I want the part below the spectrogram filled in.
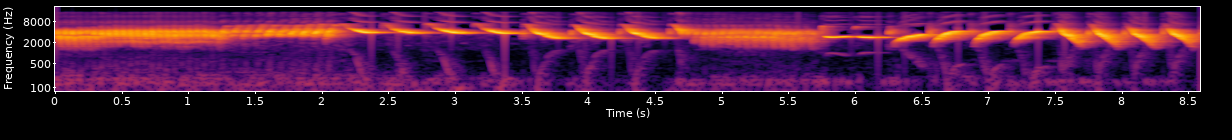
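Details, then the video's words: Loper canary in full loud song: a buzzy rolling trill leads into a series of down-slurred whistles, a short level tone, then more rising and falling whistled notes in steady rhythm. "KENARI LOPER PRESTASI DURASI VOLUME LAGU MANTAP"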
